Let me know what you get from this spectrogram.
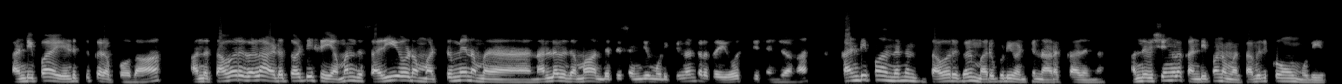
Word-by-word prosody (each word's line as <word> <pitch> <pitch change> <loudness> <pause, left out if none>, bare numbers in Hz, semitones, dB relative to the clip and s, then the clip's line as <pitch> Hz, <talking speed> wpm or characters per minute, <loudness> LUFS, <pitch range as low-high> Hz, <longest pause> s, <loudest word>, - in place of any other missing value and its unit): கண்டிப்பா 150 +4 +1 0.2
எடுத்துக்கிறப்போ 140 -6 -2
தான், 105 - +3 0.4
அந்த 140 - +2
தவறுகள 195 +1 +3
அடுத்த 155 +1 -1
வாட்டி 180 +3 0
செய்யாம 150 +4 +2
அந்த 160 - 0
சரியோட 180 +5 +3
மட்டுமே 170 +9 0
நம்ம 140 - 0 0.5
நல்ல 155 - +2
விதமா 140 0 +1
வந்துட்டு 125 +1 -2
செஞ்சு 130 +3 0
முடிக்கணுன்றத 140 +3 -3
யோசிச்சு 135 +1 -3
செஞ்சா 110 -1 -4
தான், - - -1 0.4
கண்டிப்பா 210 +5 0
வந்துட்டு 175 -2 0
அந்த 140 -6 -9
தவறுகள் 155 +2 +1
மறுபடியும் 135 +2 0
வந்துட்டு 120 0 -2
நடக்காதுங்க. 110 -1 -1 0.4
அந்த 150 +3 +1
விஷயங்கள 190 +4 +1
கண்டிப்பா 130 +4 0
நம்ம 115 - +1
தவிர்க்கவும் 145 +1 -1
முடியும். 105 0 -4
145 Hz, 150 wpm, -23 LUFS, 125-170 Hz, 0.5 s, தான்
